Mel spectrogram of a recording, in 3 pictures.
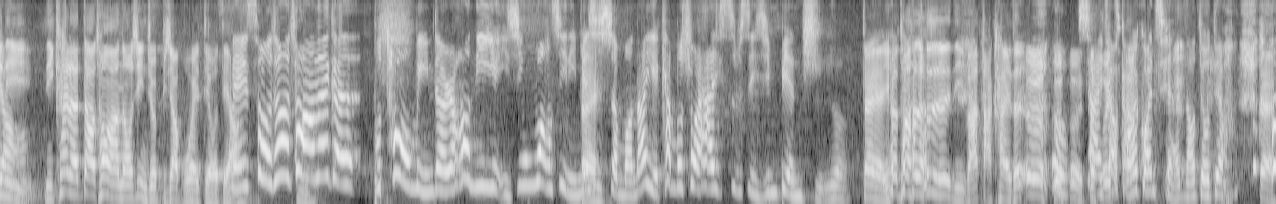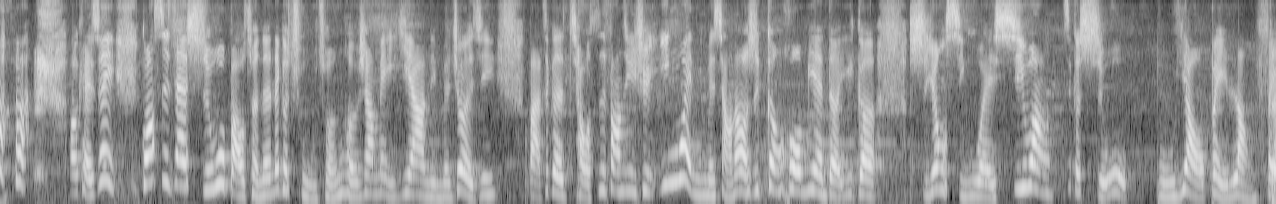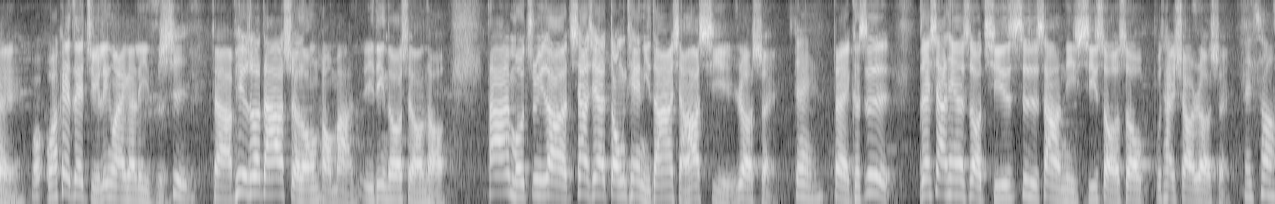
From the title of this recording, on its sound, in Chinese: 2021 Energy Taiwan智慧能源週-Live Podcast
